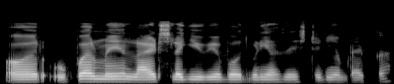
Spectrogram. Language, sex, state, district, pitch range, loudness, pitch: Hindi, male, Jharkhand, Jamtara, 115-120 Hz, -18 LUFS, 115 Hz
